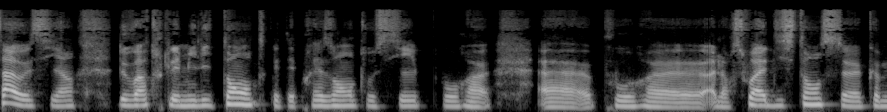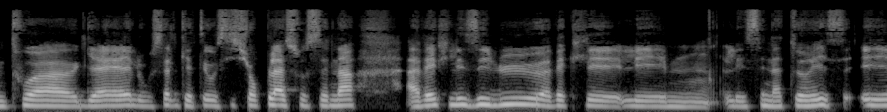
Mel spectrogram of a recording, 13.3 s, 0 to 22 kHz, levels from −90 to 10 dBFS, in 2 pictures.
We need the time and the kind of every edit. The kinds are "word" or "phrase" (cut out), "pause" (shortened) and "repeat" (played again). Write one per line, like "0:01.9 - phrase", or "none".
none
